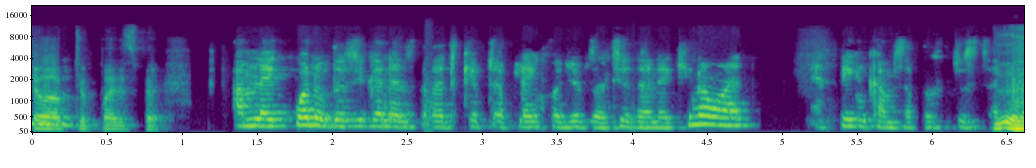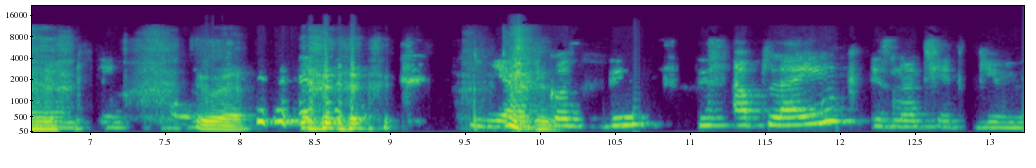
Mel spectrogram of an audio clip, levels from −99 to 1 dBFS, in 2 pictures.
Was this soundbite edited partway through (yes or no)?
yes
